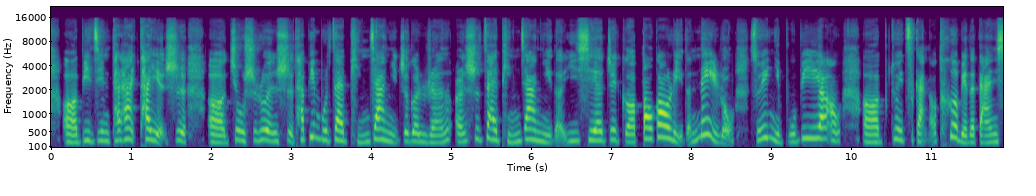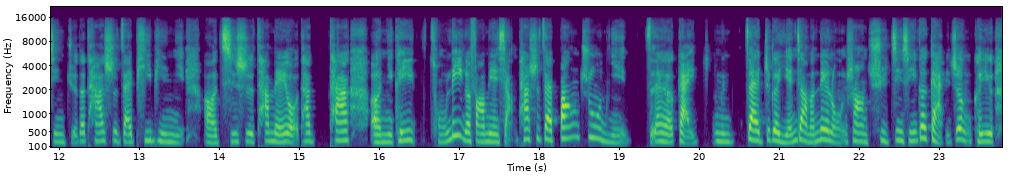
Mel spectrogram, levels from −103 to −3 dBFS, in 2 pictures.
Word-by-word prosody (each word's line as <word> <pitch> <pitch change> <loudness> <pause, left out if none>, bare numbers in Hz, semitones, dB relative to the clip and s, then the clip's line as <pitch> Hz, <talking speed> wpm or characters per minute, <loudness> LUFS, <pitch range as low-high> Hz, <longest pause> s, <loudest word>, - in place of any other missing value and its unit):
呃， 210 -1 +2
毕 255 +5 -5
竟 250 +2 +3
他 245 +3 -2
他 295 +2 +3
他 290 - +5
也 260 - -2
是， 240 0 +1 0.3
呃， 205 -2 +2
就 265 +6 -2
事 245 +2 0
论 260 -3 -1
事， 455 - +1
他 280 - -2
并 350 +3 -3
不 275 -3 -4
在 260 +1 +3
评 215 -2 -10
价 290 +5 +5
你 230 -6 -8
这 240 - -2
个 235 -1 -3
人， 205 +4 -7
而 220 0 -5
是 295 +5 +1
在 280 +1 0
评 220 -3 -10
价 290 +1 +3
你 235 -6 -6
的 - - -10
一 240 +1 -10
些 260 +1 +4
这 275 +3 -5
个 215 -2 -1
报 300 +9 +5
告 345 +1 +8
里 320 - -4
的 - - -10
内 400 - +1
容。 - - -6 0.2
所 260 +3 -2
以 330 - -1
你 285 -9 -7
不 205 +2 -11
必 315 +6 -3
要， 280 -6 +3 0.3
呃， 210 -1 +1
对 285 -2 -4
此 - - +4
感 - - -1
到 - - -11
特 345 -3 -2
别 210 -8 0
地 205 - -1
担 200 +1 -1
心， 220 0 +3
觉 - - -11
得 235 - -3
他 235 0 -3
是 250 0 0
在 215 -1 -2
批 255 +3 -5
评 230 -3 -7
你。 195 - -12 0.2
呃， 195 -1 -2
其 225 +4 +7
实 225 0 +2
他 240 +3 -1
没 220 -3 -1
有， 215 -3 0
他 235 0 -3 0.2
他 260 0 +4 0.3
呃， 210 - +3
你 210 0 -5
可 245 - -2
以 260 +1 -3 0.2
从 215 +3 -8
另 390 +5 +1
一 - - +1
个 240 - +1
方 225 -2 0
面 220 -1 -2
想， - - +4
他 290 - +1
是 305 +2 -2
在 280 0 +5
帮 315 +5 +5
助 335 -3 -5
你 210 -4 -11 0.2
在， 235 - -2
呃， 205 - -1
改 - - +2 0.3
嗯， 225 -2 -7
在 280 -4 +7
这 260 +4 -6
个 260 -2 +4
演 205 +2 -4
讲 275 -3 +3
的 210 - -3
内 280 +2 +2
容 215 -4 -7
上 230 -1 -1
去 250 +4 -2
进 260 +5 -1
行 240 0 +1
一 - - -5
个 320 +4 +4
改 275 -4 +1
正。 275 -1 +1
可 220 - -3
以， 225 +1 0
240 Hz, 280 characters per minute, -26 LUFS, 220-275 Hz, 0.3 s, 告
